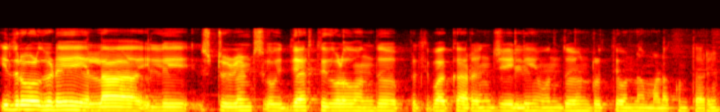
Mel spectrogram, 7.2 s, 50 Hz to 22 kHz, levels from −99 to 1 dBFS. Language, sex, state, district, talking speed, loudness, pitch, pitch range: Kannada, male, Karnataka, Belgaum, 110 wpm, -17 LUFS, 115 Hz, 110-125 Hz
